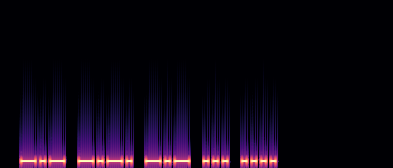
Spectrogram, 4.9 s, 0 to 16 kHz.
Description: Morse code, heard as a keyed tone, about 20 wpm, 700 Hz. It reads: KCKSH
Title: Code Groups - 5 Letters - 20wpm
